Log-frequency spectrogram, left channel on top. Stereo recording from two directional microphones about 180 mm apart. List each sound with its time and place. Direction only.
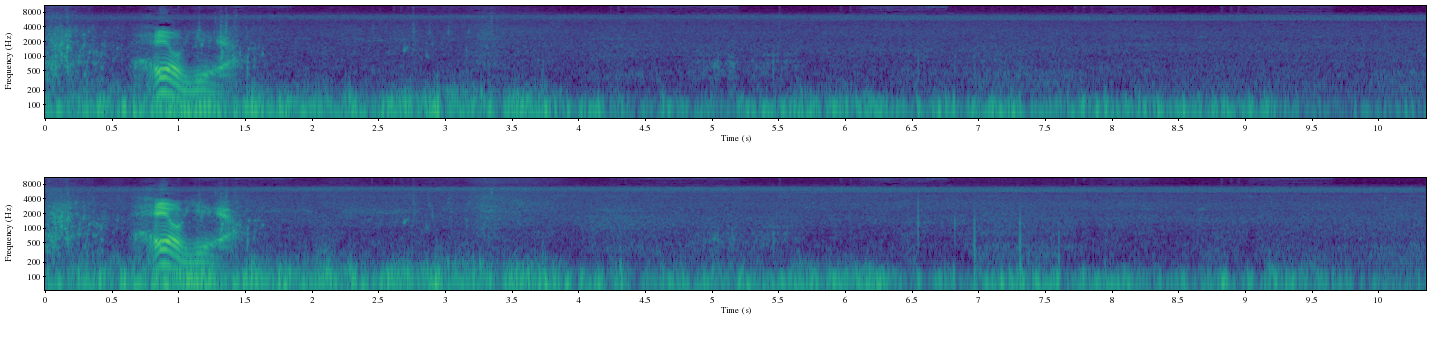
0.0 s boat: 5° left (ahead or behind)
0.7 s speech: 25° left (ahead or behind)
